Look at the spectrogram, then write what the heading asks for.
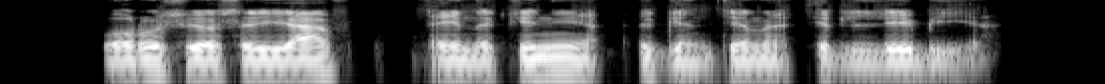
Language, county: Lithuanian, Alytus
